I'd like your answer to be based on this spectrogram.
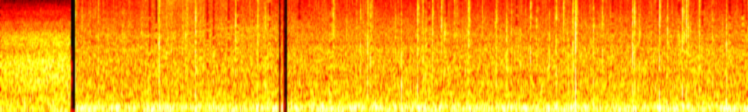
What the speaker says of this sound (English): As you can probably hear from the rain on the tent, the weather has deteriorated.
